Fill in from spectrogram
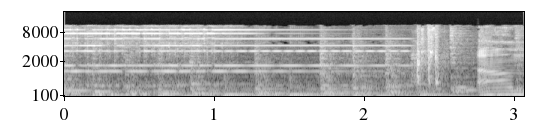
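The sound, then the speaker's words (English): A telephone rings with a bright, continuous electronic trill that stays loud across the whole moment, while muffled voices or movement murmur underneath. “That's the spirit phone. Usually I call her. What's going on right now?”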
